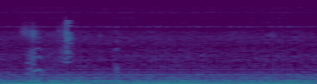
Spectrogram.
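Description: A man's short, stifled laugh near the start, over a steady low hum.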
